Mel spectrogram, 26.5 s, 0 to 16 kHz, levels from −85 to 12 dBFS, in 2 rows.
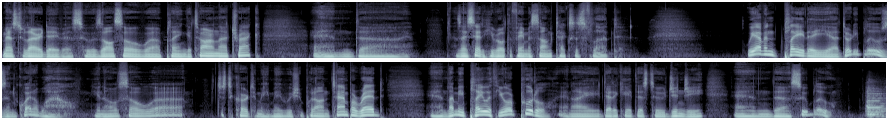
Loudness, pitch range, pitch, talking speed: -17 LUFS, 90-115 Hz, 95 Hz, 150 wpm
